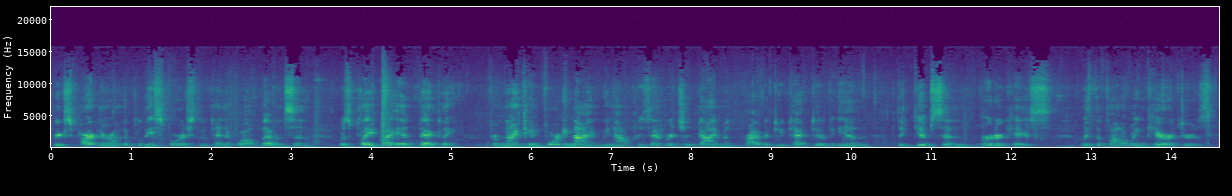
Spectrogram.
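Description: Lower-voiced older woman presenting. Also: animated, unhurried, fairly bright tone. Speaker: presenter introducing radio plays. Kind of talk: scripted introduction. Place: meeting room stage before an audience. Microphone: handheld microphone, recorded by audience camera. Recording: distant mic, noisy hall.

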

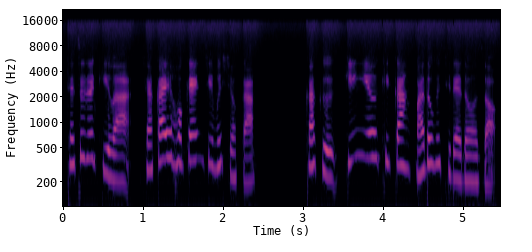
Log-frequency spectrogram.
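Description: A woman's voice: sits high, very animated, unhurried, no echo, muffled recording. A woman reading scripted tram announcements in a formal, polite, carefully enunciated way, as the stop announcer.

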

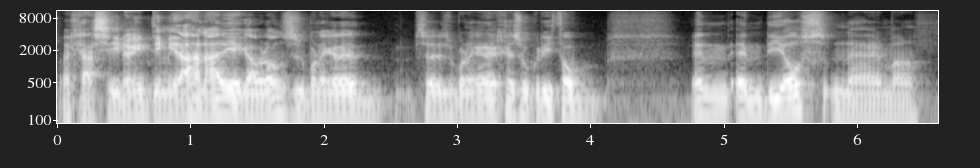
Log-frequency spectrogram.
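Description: A man's voice: lowish voice, level tone, normal speed, a little hiss or hum. A man in his twenties with a Spanish accent from Spain, giving slangy, sweary reaction commentary as a gaming streamer. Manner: informal, slangy and sweary, thinking aloud. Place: small home room.

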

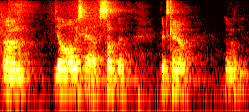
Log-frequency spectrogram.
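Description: A man's voice: medium pitch, completely flat delivery, slow. A man in his forties, a realtor walking through empty rooms and talking casually and a bit hesitantly as he shows the house. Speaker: realtor giving a house tour. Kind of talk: casual walk-through tour talk. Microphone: camera mic at a few metres. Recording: echoey bare rooms, distant mic, noisy.

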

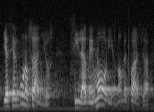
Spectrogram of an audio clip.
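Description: A man's voice: on the high side, very animated, moderate pace. A man with a Rioplatense Spanish accent telling radio anecdotes as an announcer on a live link. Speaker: radio announcer and guest correspondent. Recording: muffled, noisy live radio link with hum.

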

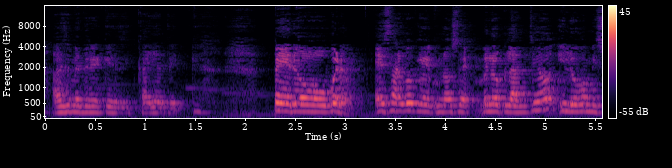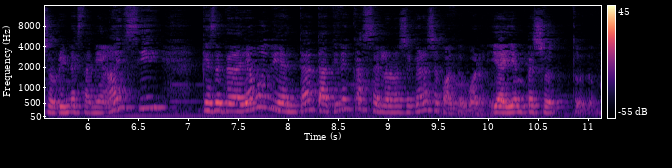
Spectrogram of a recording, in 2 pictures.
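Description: A woman's voice: on the high side, lively intonation, brisk, a little mellow. A woman, chatting casually to camera in a home Q&A vlog, talkative and full of fillers. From Cuba. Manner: chatty, talks a lot, frequent fillers. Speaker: home vlogger. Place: bedroom at home, indoors. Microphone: camera at desk distance. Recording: echoey room with faint music.

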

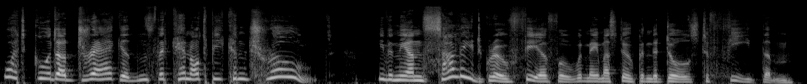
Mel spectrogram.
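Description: A man voicing a fawning male seneschal with a shrill, whining voice. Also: sing-song, unhurried, darkish tone, dry recording, studio quality. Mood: pleading.

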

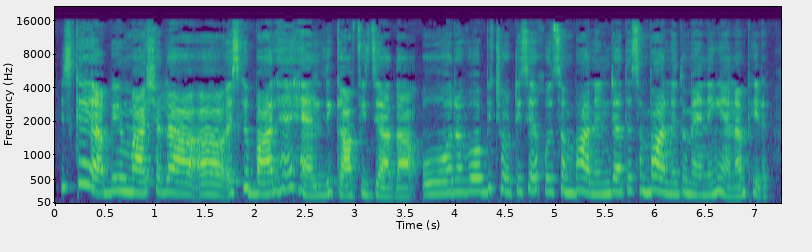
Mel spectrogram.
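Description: A woman's voice: on the high side, lively intonation, moderate pace, hardly any pauses. A woman, chatting and telling stories over her home video. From Pakistan. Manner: chatty, storytelling, laughs often. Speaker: vlogger.

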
